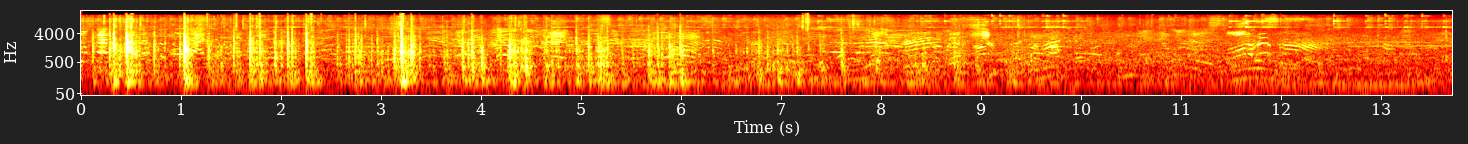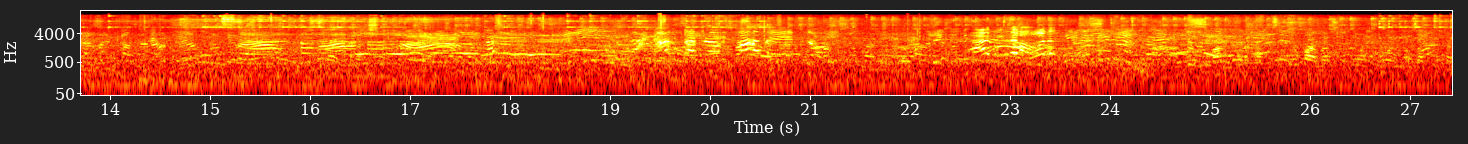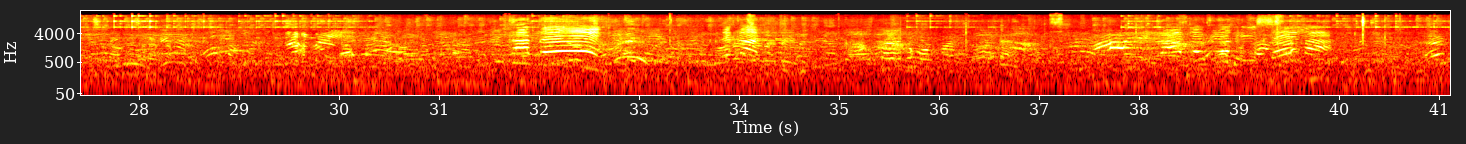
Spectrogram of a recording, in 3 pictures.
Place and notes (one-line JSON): {"title": "Donal Lindu Park - Field Recording", "date": "2012-08-05 15:48:00", "description": "Record using a H4n (120)", "latitude": "-8.14", "longitude": "-34.90", "altitude": "7", "timezone": "America/Recife"}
